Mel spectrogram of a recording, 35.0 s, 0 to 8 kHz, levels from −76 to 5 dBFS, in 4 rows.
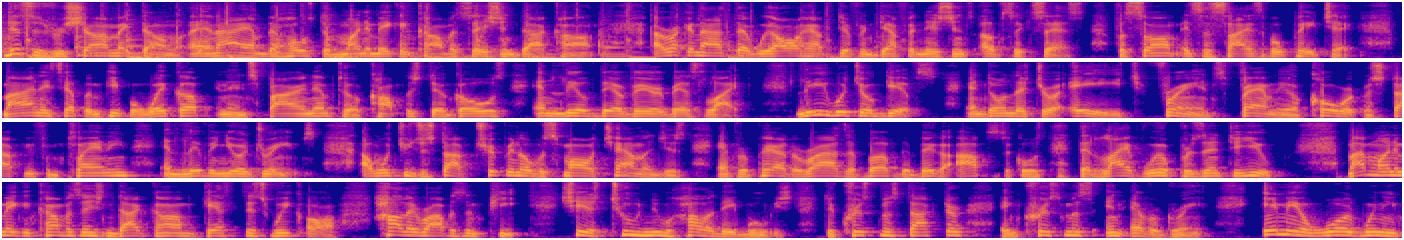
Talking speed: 195 wpm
